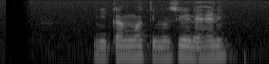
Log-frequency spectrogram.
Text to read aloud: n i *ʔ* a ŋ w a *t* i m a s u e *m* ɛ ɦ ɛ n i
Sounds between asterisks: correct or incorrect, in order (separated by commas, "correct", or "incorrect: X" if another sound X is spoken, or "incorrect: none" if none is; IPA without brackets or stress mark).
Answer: incorrect: k, correct, incorrect: n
